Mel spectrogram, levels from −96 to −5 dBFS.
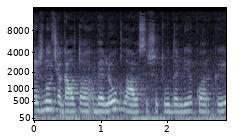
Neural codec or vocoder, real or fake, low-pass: none; real; 14.4 kHz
